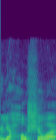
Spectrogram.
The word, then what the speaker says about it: Yehoshua: You see, Jesus, which would have been pronounced Yeshua or Yehoshua in Hebrew, means salvation or to rescue.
